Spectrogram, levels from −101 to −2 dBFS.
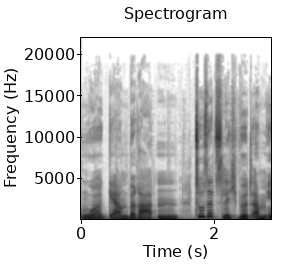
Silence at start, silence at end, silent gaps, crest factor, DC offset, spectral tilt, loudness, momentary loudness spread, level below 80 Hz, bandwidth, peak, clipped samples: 0 s; 0 s; none; 14 dB; under 0.1%; -5 dB/octave; -14 LUFS; 4 LU; -34 dBFS; 19 kHz; 0 dBFS; under 0.1%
